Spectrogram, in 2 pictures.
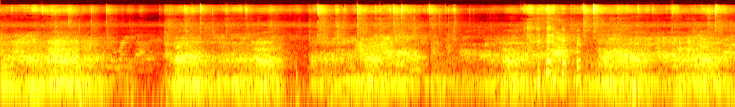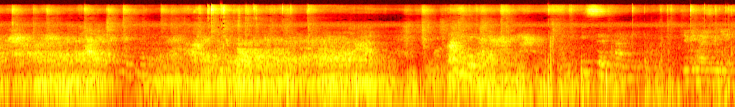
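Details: A big English Cream Golden Retriever, four years old, tugs a rope toy against a puppy, producing a steady low rumbling growl broken by short pauses and snorts, while voices chat nearby.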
